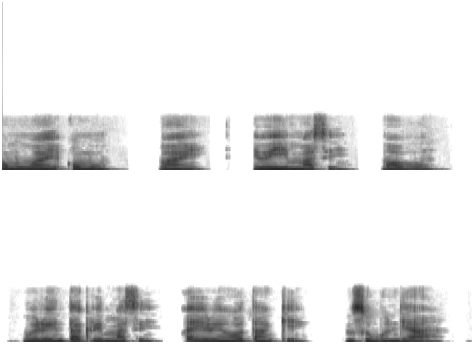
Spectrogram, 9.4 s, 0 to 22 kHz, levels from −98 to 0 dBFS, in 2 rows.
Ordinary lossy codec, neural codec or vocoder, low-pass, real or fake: none; none; 7.2 kHz; real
